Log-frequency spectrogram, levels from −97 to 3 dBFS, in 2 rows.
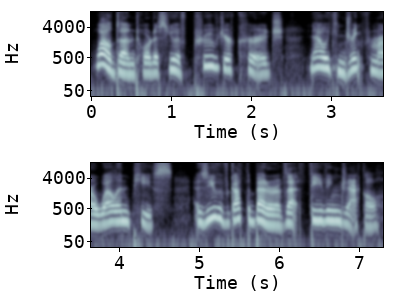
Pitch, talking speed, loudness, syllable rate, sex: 200 Hz, 220 wpm, -20 LUFS, 5.5 syllables/s, female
